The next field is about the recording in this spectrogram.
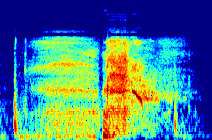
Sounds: Sneeze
